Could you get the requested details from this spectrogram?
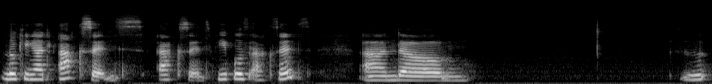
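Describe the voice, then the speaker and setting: Extremely slow and gravelly, pausing often, a middle-aged Jamaican woman in a mid-range voice speaks unscripted to camera as a communication coach, rambling through long example lists. The recording is slightly dull and lo-fi.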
